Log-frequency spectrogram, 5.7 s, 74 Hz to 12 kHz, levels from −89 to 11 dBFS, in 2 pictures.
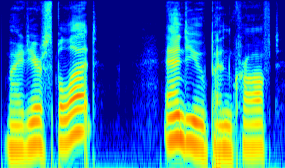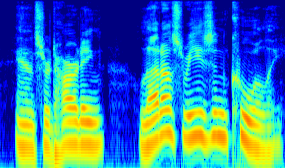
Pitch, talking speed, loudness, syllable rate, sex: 160 Hz, 125 wpm, -19 LUFS, 4.2 syllables/s, male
